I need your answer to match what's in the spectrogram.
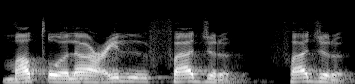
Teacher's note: را پر وقف ہو جائے گا تو یہ را کی زیر نہیں پڑھیں گے، را ساکن ہو جائے گا۔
